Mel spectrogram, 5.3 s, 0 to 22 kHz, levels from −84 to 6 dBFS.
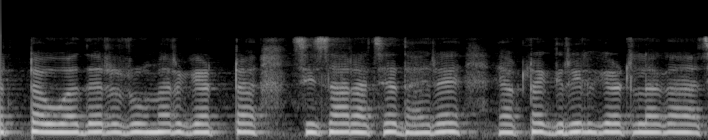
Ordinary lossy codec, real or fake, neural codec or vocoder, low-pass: none; real; none; 7.2 kHz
